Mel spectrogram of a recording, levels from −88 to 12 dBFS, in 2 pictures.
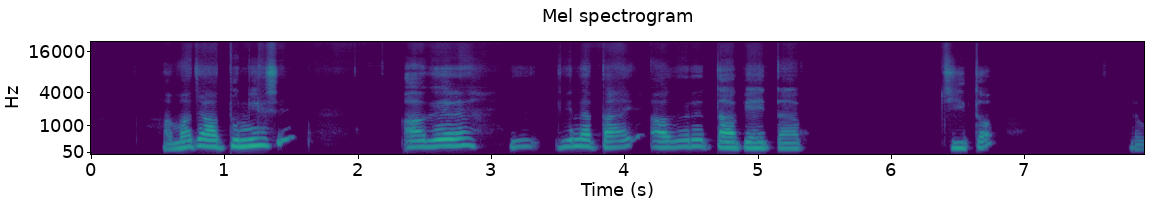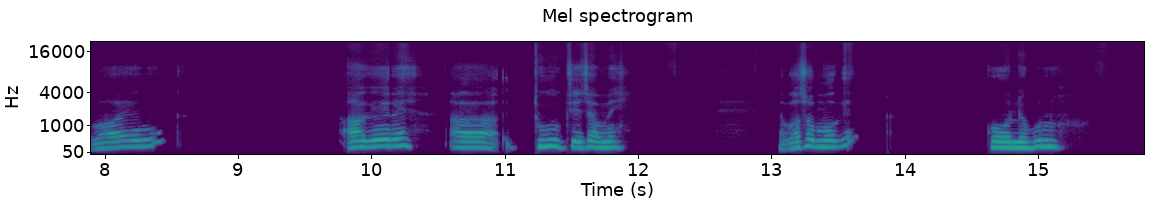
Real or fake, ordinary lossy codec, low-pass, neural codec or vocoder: fake; none; none; autoencoder, 48 kHz, 128 numbers a frame, DAC-VAE, trained on Japanese speech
